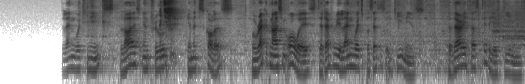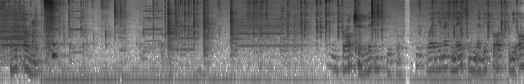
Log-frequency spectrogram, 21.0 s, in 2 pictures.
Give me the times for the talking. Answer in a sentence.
You can hear the talking from 1.3 to 11.3 s and from 17.1 to 20.9 s.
